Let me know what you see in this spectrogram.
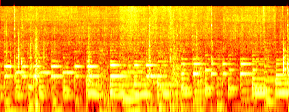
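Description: Strips of fishcake sizzling as they are stir-fried in a frying pan, with short clicks of chopsticks against the pan, under background music with a tune and bass line.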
